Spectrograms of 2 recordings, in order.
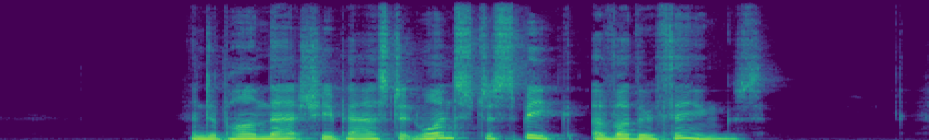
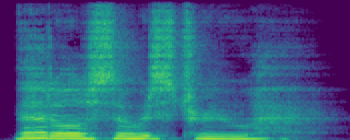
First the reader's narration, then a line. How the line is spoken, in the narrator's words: said, sighing heavily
